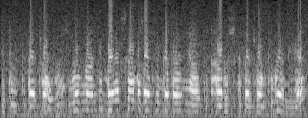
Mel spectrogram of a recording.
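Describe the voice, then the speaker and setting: A woman's voice: a little high, very fast. A woman hosting a live call-in show, addressing guests and reading out listener messages. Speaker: radio call-in host. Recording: very noisy radio-like recording.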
